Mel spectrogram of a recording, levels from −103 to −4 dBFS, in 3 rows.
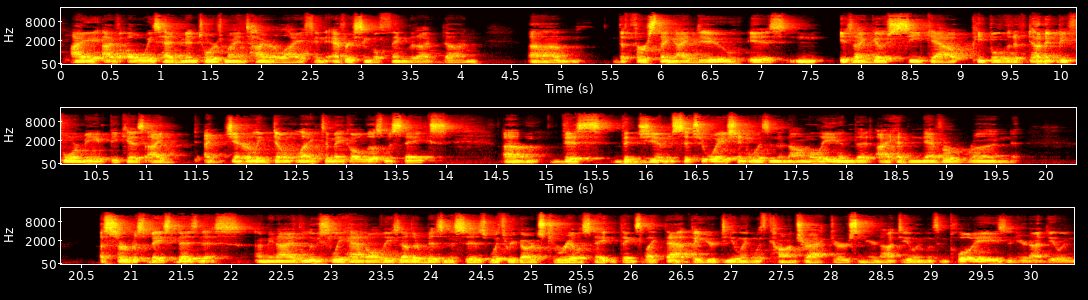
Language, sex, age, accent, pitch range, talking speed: English, male, 30-49, American, 80-95 Hz, 190 wpm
